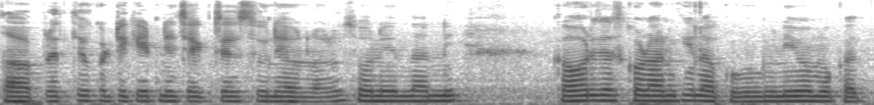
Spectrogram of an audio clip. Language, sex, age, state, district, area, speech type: Telugu, male, 60+, Andhra Pradesh, Chittoor, rural, spontaneous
